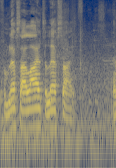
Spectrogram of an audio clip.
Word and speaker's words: Leffside: to left side and i spell it l-e-f-f-s-i-d-e because i'm like don't say left side when say left they say left side and it all sounds like one so i just went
